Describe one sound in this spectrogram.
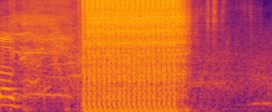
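A gun fires a rapid burst.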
